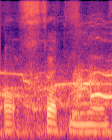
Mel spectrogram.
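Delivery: sudden startled curse, last word jumping up. Real, not acted. Walker spotting coyotes in the dark, startled curse. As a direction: caught off guard by coyotes.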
